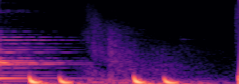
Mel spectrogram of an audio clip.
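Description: Outro logo sound design: a heartbeat-style double thump, heard twice about a second apart, while a held chime-like chord fades out, with a faint whoosh between the beats.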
